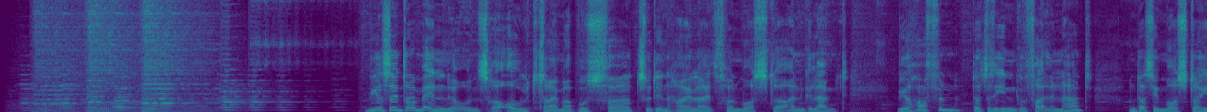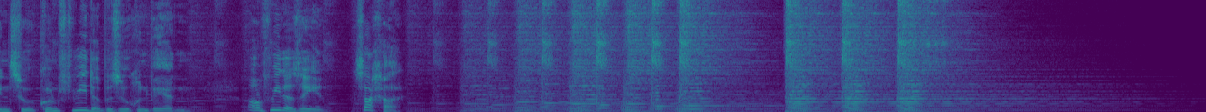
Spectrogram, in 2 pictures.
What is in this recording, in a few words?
CONCLUSION GERMAN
